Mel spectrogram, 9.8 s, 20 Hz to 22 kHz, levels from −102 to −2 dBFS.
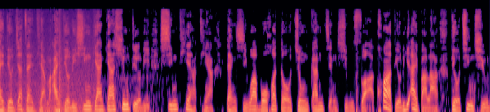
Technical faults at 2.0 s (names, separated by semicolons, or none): overdone noise removal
